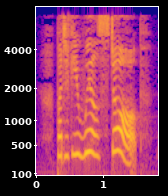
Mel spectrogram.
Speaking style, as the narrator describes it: cried Margaret

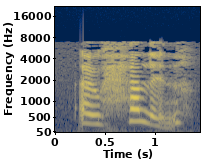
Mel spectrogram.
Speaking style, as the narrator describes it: moaned Margaret

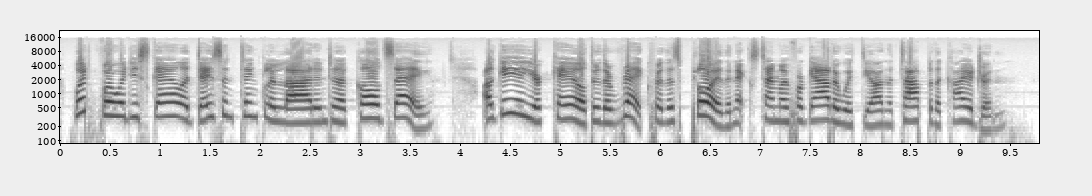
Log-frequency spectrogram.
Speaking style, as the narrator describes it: I cried

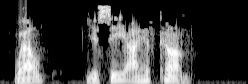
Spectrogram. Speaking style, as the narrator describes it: heard the new arrival say cheerfully

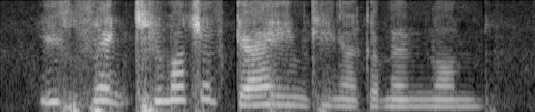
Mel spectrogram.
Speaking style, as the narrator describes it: said Achilles

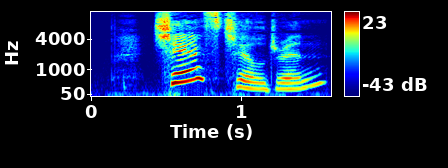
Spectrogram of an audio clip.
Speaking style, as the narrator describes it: cried Helen

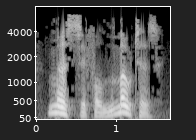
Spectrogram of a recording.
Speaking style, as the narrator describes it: cried the horrified man

